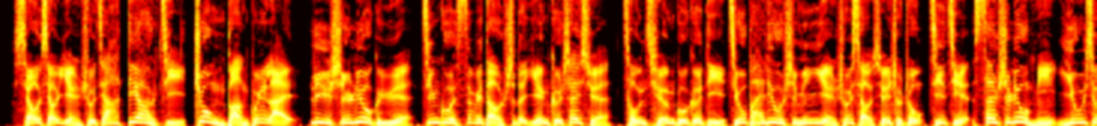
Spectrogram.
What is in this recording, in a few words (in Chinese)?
男 栏目先导片; 中国教育电视台; 小小演说家第2季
